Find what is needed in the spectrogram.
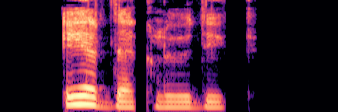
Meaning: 1. to be interested (to show interest in someone or something: iránt) 2. to inquire (about someone or something: után or felől or -ról/-ről)
- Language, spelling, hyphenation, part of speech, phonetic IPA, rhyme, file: Hungarian, érdeklődik, ér‧dek‧lő‧dik, verb, [ˈeːrdɛkløːdik], -øːdik, Hu-érdeklődik.ogg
